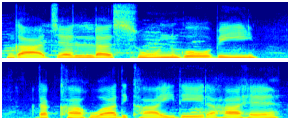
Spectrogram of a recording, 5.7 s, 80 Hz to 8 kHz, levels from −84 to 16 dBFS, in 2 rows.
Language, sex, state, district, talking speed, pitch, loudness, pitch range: Hindi, female, Uttar Pradesh, Lucknow, 95 wpm, 205 Hz, -15 LUFS, 195-215 Hz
